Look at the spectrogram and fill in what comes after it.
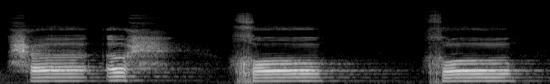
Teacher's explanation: আদনায় হলক কণ্ঠনালীর উপরের অংশ খা উচ্চারিত হয়। · হার মাখরাজটা হচ্ছে এই অসতে হলক কণ্ঠনালীর মধ্যস্থল।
